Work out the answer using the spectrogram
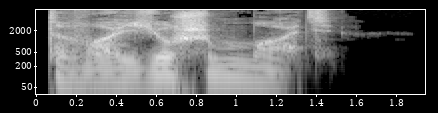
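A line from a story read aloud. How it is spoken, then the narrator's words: Angry whispered curse. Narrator (Russian): зло выругался я шепотом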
